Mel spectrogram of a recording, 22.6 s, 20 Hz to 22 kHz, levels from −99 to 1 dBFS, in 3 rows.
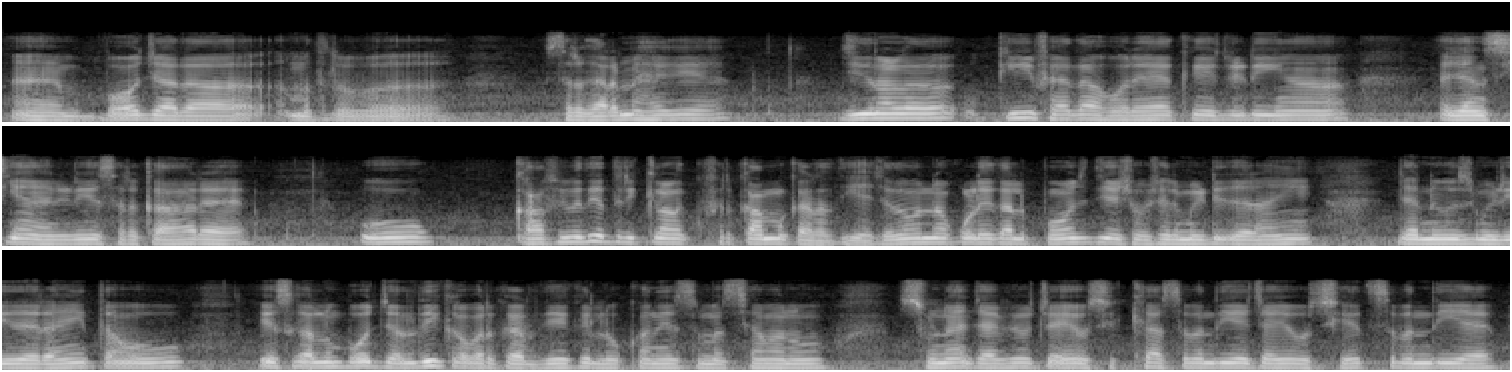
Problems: background sounds at intervals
